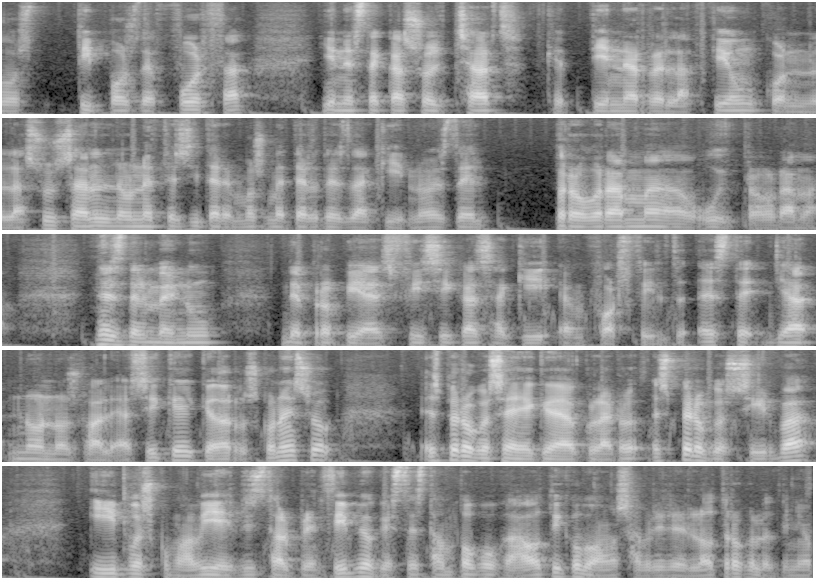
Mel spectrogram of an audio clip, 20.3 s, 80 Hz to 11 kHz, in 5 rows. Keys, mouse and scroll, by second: 0.0-3.9 drag, 8.8 click, 17.3-20.3 drag.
